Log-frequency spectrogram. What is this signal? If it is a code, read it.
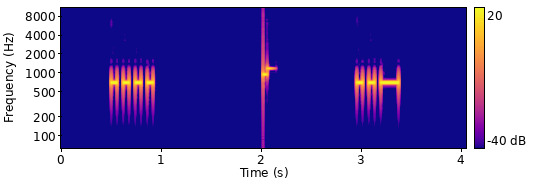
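Morse code, heard as a keyed tone, about 20 wpm, 700 Hz. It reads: H U
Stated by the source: Single letter and number Morse drill at 20 wpm, from N4LCD.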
